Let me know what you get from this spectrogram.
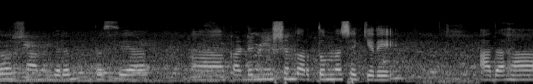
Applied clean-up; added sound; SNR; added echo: none; Keyboard (musical); 20 dB; none.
